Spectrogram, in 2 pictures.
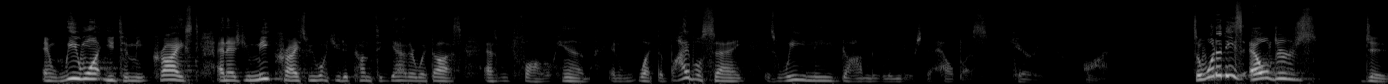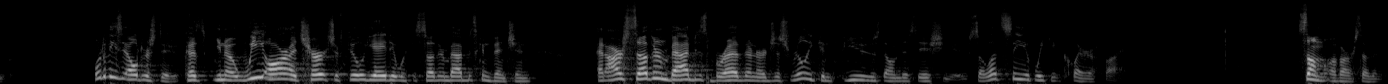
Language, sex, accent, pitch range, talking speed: English, male, American, 175-245 Hz, 185 wpm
